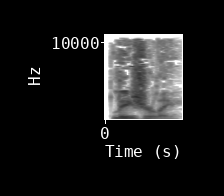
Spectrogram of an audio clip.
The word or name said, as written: leisurely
